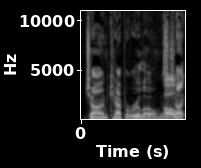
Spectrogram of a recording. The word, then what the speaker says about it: John Caparulo: Right before the show, I saw that video of John Caparulo. That's how you say his name, right? – Yeah, yeah, yeah, yeah, yeah.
